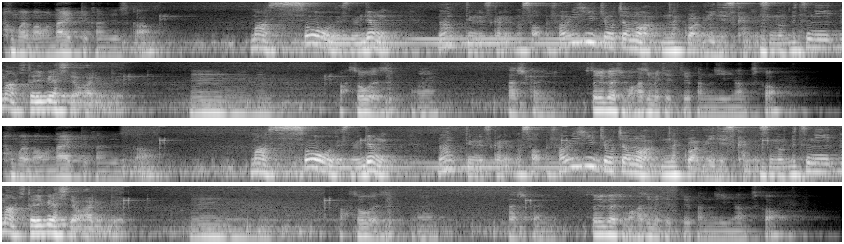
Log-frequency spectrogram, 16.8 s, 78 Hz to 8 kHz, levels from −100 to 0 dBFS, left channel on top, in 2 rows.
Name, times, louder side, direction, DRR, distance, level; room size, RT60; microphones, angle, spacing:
voice 1, 0.0-1.5 7.6-8.0 10.3-11.1 11.8-12.8 13.5-13.9 14.3-16.2, left 2 dB, 15° left, 2 dB, 0.6 m, -26 dB
sound 1, 1.2-15.2, right 7 dB, 80° right, 0.6 m, -37 dB
voice 2, 2.5-3.9 4.3-9.6 10.6-11.1 12.2-12.3, right 2 dB, 25° right, 9 dB, 0.7 m, -20 dB
sound 2, 2.9-6.1, left 4 dB, 60° right, 1.5 m, -28 dB
20.5 x 7.5 x 3.8 m, 1.0 s
head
